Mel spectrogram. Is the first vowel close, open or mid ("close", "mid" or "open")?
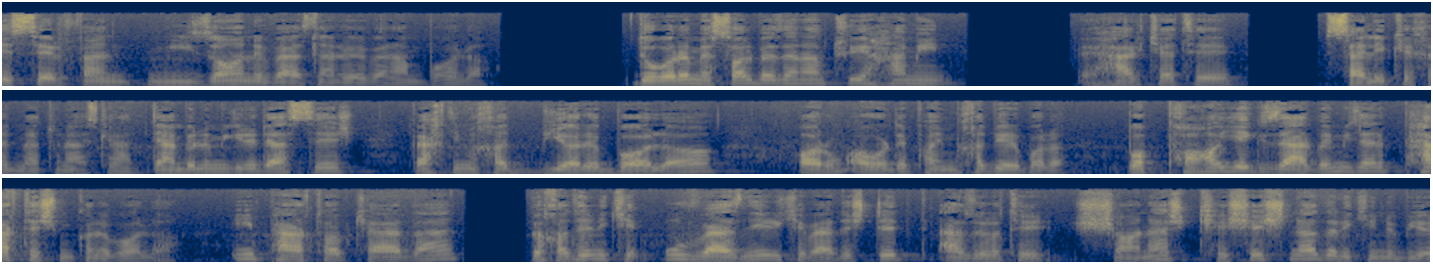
mid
